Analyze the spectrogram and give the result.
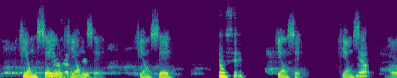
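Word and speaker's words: fiancée: But when you pronounce them if you pronounce them in an English sentence, you'd pronounce them more with an American accent. So you'd say like fiance.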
